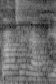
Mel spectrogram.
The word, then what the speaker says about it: Waxahachie: Waxahachie, Texas? – That is correct. Waxahachie, yes. – So, finally. Waxahachie.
